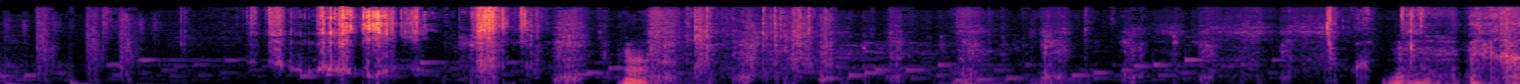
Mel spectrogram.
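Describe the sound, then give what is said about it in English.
Crunching of Lay's yogurt and herb potato chips being bitten and chewed: many loud, crisp, irregular crackling bursts with softer chewing between them, heard up close. “Okay, so this is the Lay's yogurt and herb. I'm trying to figure out what it tastes like.”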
